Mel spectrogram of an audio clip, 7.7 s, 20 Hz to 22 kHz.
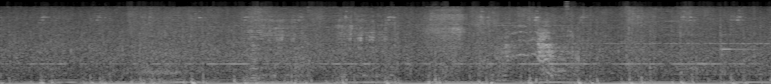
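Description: A horse's hooves clip-clop steadily at a fast pace with creaking tack and an occasional whinny in Red Dead Redemption 2, close and continuous beneath a low rumbling game backdrop.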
